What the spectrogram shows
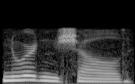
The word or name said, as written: Nordenskiold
